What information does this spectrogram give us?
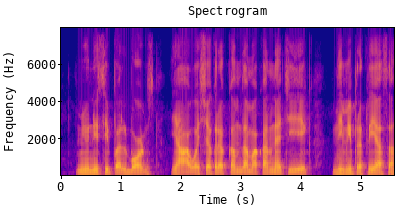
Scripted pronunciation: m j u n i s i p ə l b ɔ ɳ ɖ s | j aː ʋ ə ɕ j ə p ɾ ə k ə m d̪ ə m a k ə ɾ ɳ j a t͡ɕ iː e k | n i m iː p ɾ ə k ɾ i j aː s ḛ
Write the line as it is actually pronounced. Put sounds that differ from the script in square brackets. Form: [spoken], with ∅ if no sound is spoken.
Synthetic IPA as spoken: m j u n i s i p ə l b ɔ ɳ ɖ s | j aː ʋ ə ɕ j ə [k] ɾ ə k ə m d̪ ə m a k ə ɾ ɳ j a t͡ɕ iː e k | n i m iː p ɾ ə k ɾ i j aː s [a̰]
